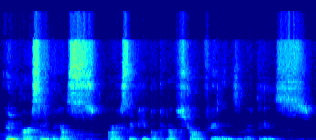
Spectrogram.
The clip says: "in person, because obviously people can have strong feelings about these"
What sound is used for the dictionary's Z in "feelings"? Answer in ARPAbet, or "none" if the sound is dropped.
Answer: Z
